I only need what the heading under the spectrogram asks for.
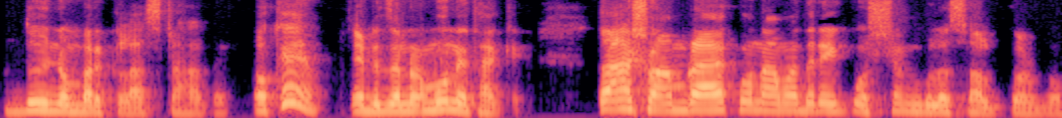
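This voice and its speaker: A man with a high voice teaches an online accounting class from a dry, close recording. He explains patiently, repeats his points and checks in with the students again and again. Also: a little fast, no room sound. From Bangladesh. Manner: mixes English terms into explanations.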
